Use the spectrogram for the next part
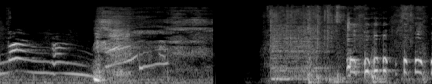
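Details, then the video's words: A kitten gives a pair of meows, the first sliding downward and the second shorter and rising then falling. Noisy handling sounds follow, then a short gap, then music and voices. "kitten meowing call"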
